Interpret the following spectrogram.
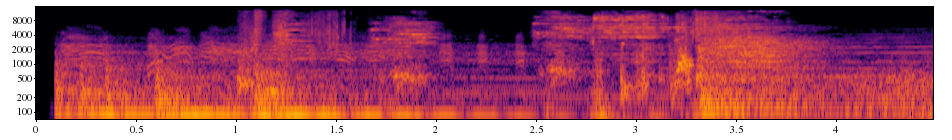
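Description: Channel intro music with a steady deep bass and a wavering synth line, broken by two sudden crash sound effects, one about a second in and a longer one about two and a half seconds in.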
